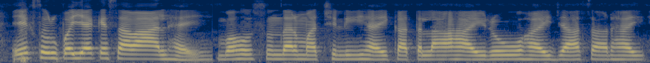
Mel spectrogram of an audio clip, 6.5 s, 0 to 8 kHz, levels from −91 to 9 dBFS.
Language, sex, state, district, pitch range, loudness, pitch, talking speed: Bajjika, female, Bihar, Vaishali, 190-210 Hz, -22 LUFS, 195 Hz, 145 wpm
